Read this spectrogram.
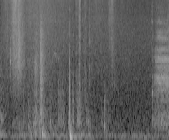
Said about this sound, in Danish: Så hvis I, kære lytter derude, hører lidt øh, trummen på taget, så er det regnen.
